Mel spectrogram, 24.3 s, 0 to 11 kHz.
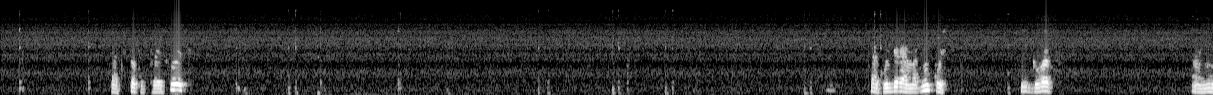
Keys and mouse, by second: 1.8-4.8 middle drag, 5.7 click, 6.4-7.9 middle drag, 10.8 click, 12.2 click, 13.3 click, 16.1 click, 17.4-19.1 drag, 20.3-24.2 drag.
